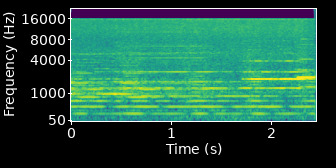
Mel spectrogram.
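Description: Pipe organ playing a lively eighteenth-century tambourin: a low note repeats about four times a second under a bright melody.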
